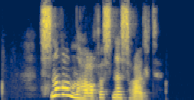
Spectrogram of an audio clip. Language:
Kabyle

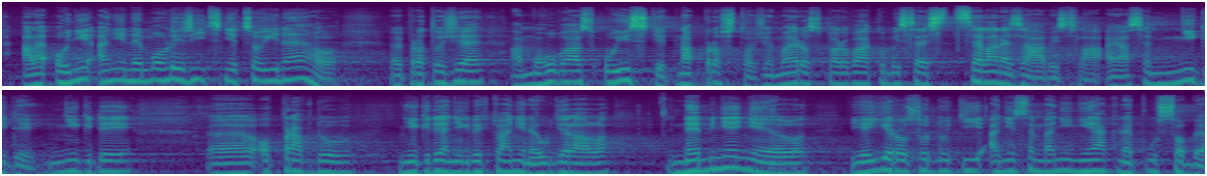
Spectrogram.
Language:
Czech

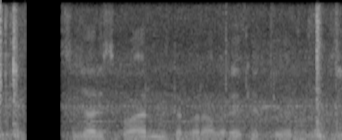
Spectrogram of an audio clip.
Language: Bhojpuri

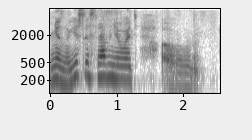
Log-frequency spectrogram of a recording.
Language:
Russian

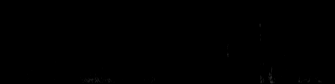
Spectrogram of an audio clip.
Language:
Korean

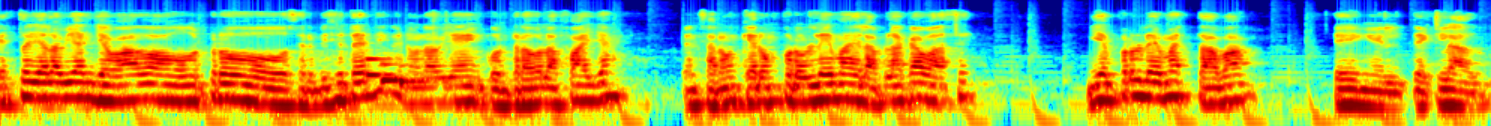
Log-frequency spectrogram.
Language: Spanish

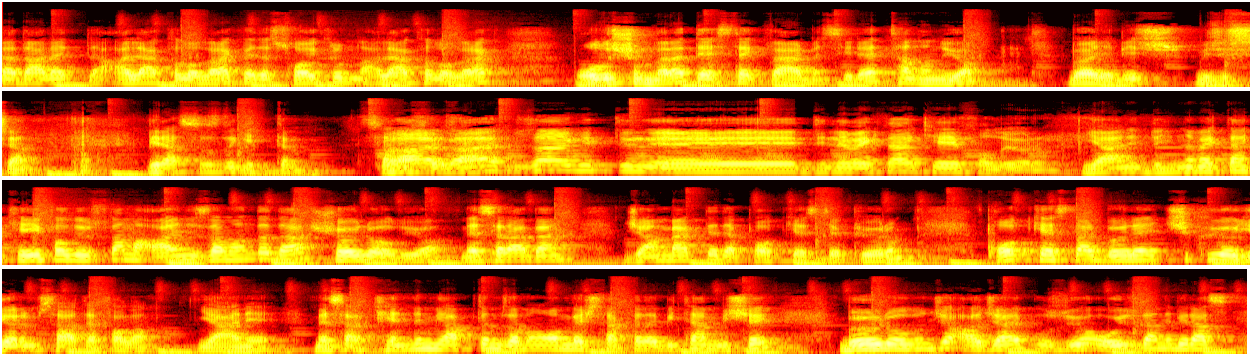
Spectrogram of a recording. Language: Turkish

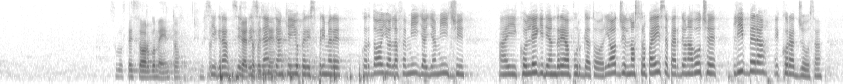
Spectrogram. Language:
Italian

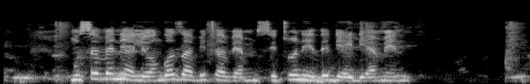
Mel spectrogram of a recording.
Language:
Swahili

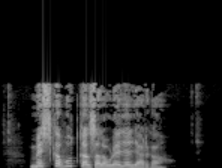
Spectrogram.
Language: Catalan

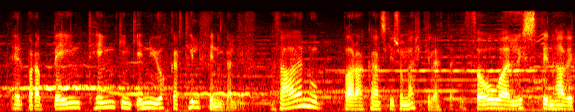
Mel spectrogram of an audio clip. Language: Icelandic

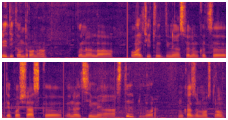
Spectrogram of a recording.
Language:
Romanian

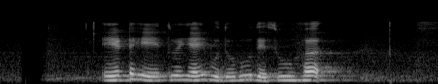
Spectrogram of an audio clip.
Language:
Sinhala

